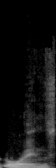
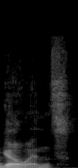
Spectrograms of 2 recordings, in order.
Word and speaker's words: Goins: It is Parker Goins, not Goins.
